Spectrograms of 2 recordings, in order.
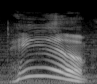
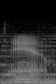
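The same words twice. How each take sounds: First: It sounds pleased and impressed. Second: It sounds disappointed and sad. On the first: Something good happened. "positive damn" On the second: Something bad happened. "As opposed to"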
